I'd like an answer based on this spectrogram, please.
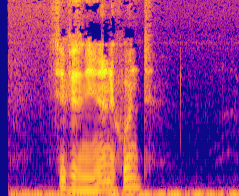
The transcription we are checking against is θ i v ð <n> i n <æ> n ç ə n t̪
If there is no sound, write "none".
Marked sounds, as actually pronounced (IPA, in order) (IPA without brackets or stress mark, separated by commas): n, æ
